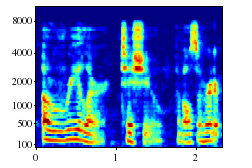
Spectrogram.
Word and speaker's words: areolar: This is sometimes called areolar tissue. I've also heard it pronounced areolar. Areolar seems to be the more common pronunciation in the US, though.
